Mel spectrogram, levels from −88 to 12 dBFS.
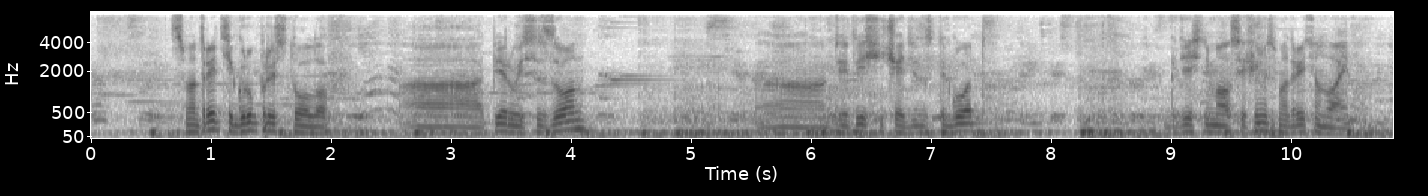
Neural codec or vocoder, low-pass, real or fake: none; 7.2 kHz; real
